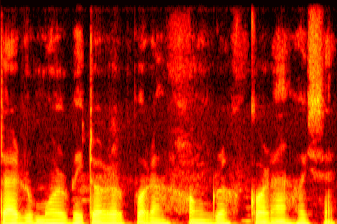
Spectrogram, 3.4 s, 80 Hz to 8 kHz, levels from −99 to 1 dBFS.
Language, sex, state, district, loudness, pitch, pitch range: Assamese, male, Assam, Sonitpur, -19 LUFS, 115 Hz, 110-120 Hz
